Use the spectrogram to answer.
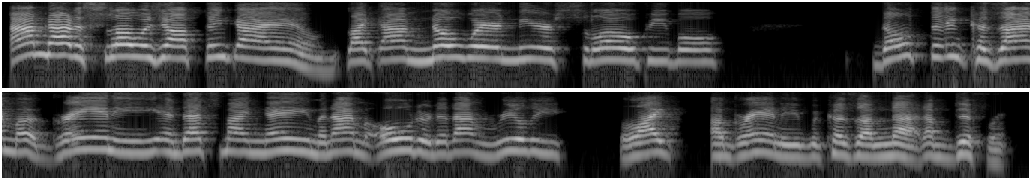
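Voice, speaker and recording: A woman's voice: a little high, measured pace. Woman, fifties, recording artist, blunt, streetwise, salty language, interview guest. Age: 50s. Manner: blunt, swearing, streetwise and animated. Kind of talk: candid casual interview talk.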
